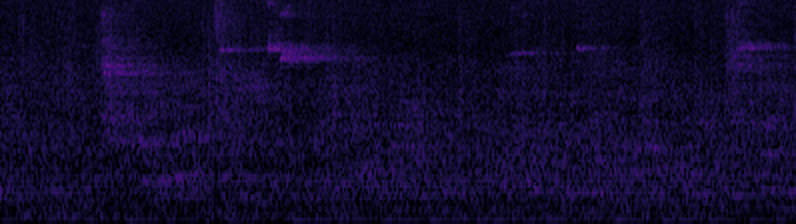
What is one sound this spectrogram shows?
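Sneakers squeak on a hard court in a large echoing hall.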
